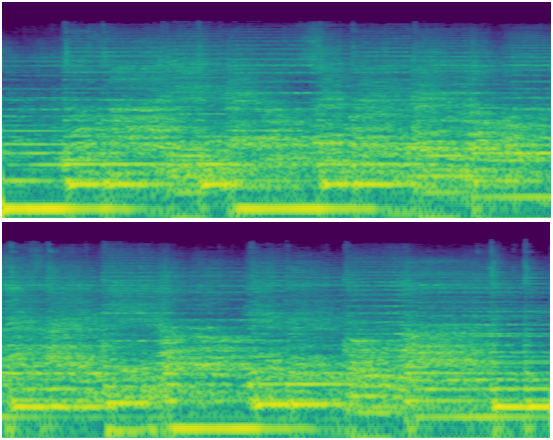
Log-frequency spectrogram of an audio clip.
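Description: Mixed choir of men and women singing a habanera, in long held notes with the low voices holding a steady bass line.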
